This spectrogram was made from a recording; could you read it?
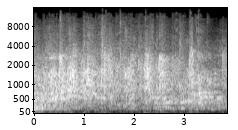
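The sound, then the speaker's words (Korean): Democratic Party central committee members clap steadily during Jung Chung-rae's speech, a dense, bright patter of many hands with small swells in intensity, sustained applause filling the whole moment without a break. “왜 박수를 안 치십니까?”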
